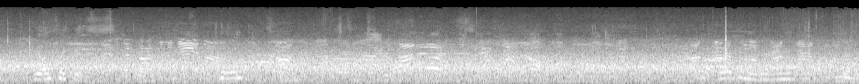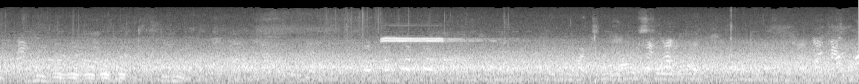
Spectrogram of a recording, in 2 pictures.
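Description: Young men on the field shout to each other.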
